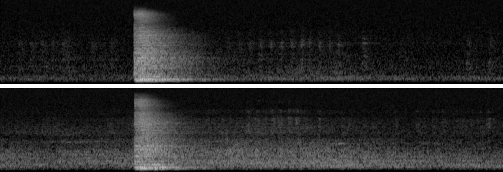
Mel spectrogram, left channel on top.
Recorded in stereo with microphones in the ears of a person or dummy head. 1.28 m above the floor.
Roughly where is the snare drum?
Left.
